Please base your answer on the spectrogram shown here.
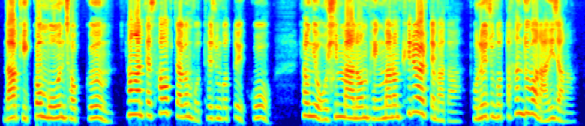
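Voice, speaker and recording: A woman voicing a young husband who is fed up and talks back loudly and bitterly. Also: a little high, a little fast, hardly any pauses, close to an everyday voice. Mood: bitter shouting. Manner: loud, bitter, firm.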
